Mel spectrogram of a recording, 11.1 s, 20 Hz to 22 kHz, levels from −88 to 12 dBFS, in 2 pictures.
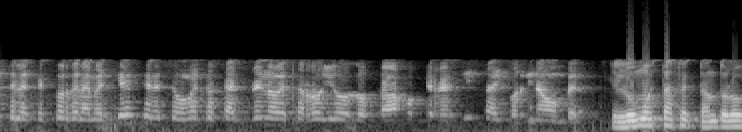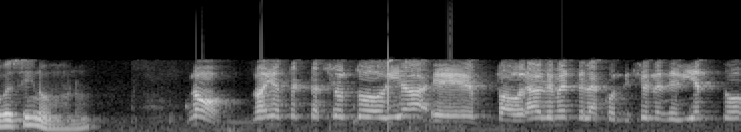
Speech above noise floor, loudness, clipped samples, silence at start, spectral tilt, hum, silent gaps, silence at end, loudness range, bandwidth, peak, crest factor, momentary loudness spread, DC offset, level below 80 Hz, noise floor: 35 dB; -14 LUFS; 0.1%; 0 s; -6.5 dB/octave; none; none; 0 s; 3 LU; 8.4 kHz; 0 dBFS; 16 dB; 9 LU; under 0.1%; -54 dBFS; -50 dBFS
